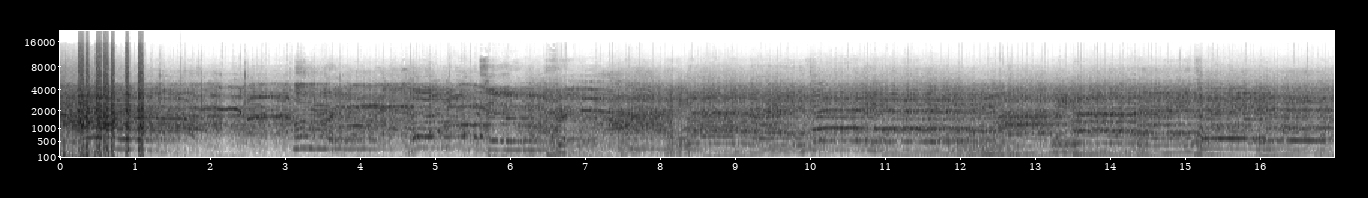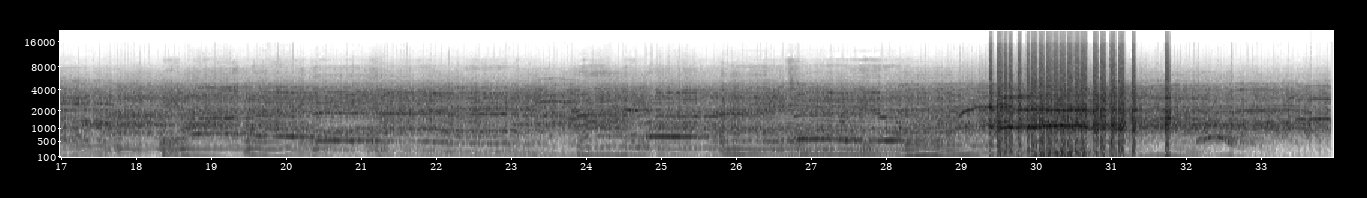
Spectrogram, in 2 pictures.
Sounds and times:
Music: 0:02.4 - 0:33.9
Male singing: 0:18.6 - 0:23.1, 0:23.9 - 0:28.8.

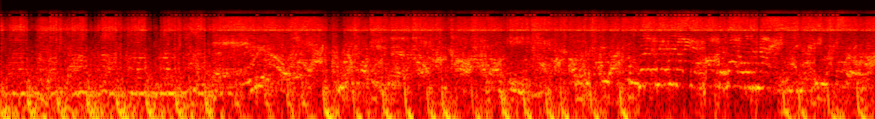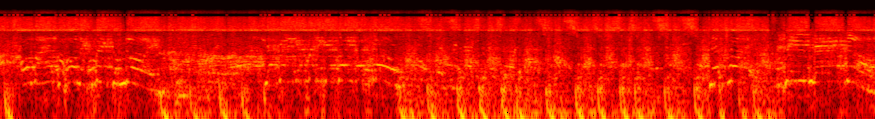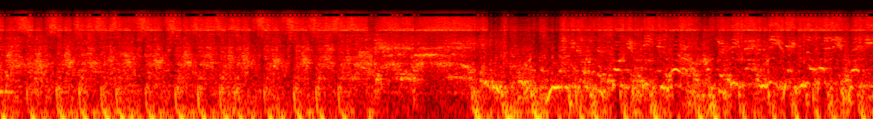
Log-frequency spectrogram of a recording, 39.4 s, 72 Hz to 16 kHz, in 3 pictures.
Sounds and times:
Music: 0:00.0 - 0:39.3
Speech: 0:09.2 - 0:12.4, 0:13.4 - 0:15.6, 0:23.8 - 0:26.3, 0:34.4 - 0:39.3.

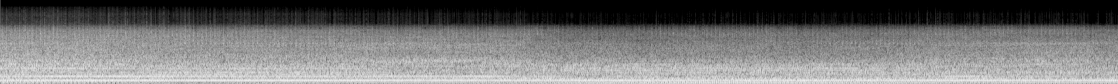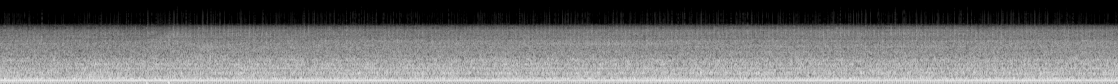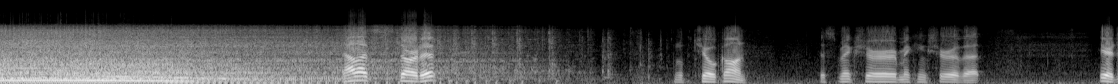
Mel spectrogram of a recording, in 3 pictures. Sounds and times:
Lawn mower: 0:00.0 - 0:29.0
Speech: 0:25.8 - 0:26.8, 0:29.1 - 0:29.9, 0:30.6 - 0:32.2.

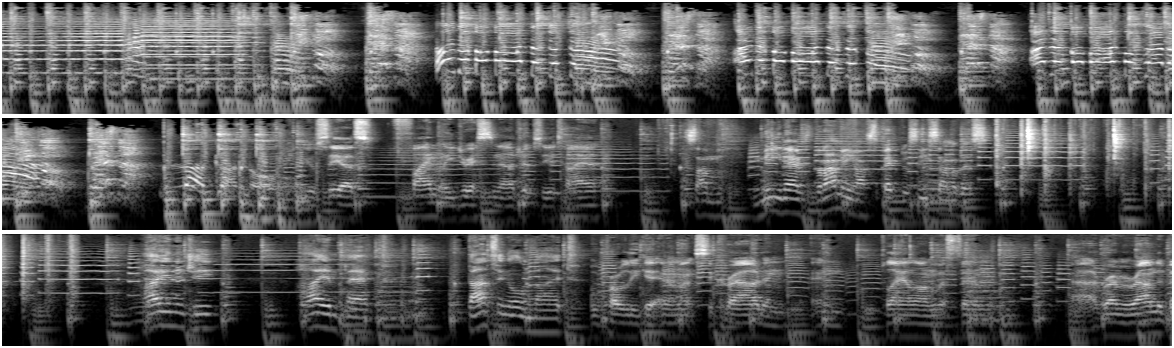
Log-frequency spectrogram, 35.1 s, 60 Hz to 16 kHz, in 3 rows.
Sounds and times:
Brass instrument: 0:00.0 - 0:35.1
Speech: 0:13.4 - 0:17.8, 0:18.6 - 0:21.5, 0:24.8 - 0:25.6, 0:26.4 - 0:33.4, 0:34.1 - 0:35.1.

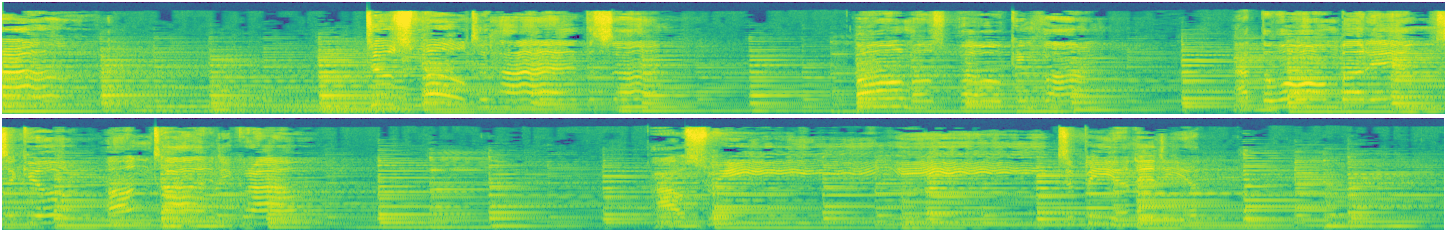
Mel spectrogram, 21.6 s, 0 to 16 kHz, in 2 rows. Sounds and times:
Music: 0:00.0 - 0:21.6.

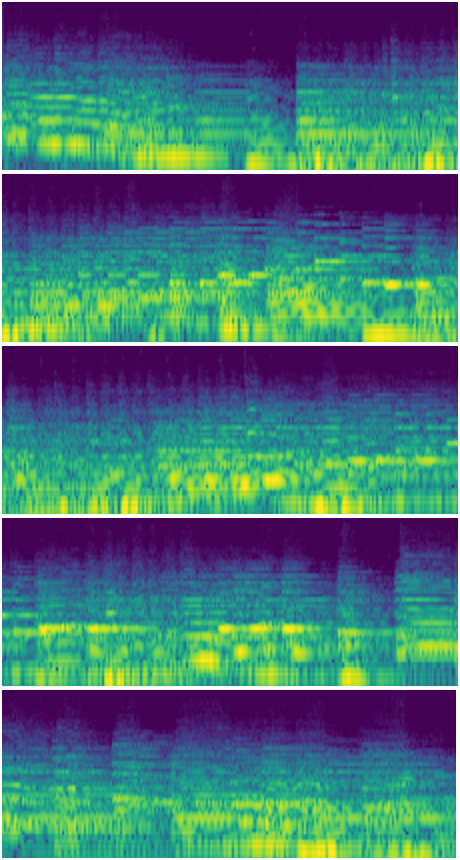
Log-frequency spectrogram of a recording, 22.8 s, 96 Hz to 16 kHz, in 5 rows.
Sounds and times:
Classical music: 0:00.0 - 0:22.7.

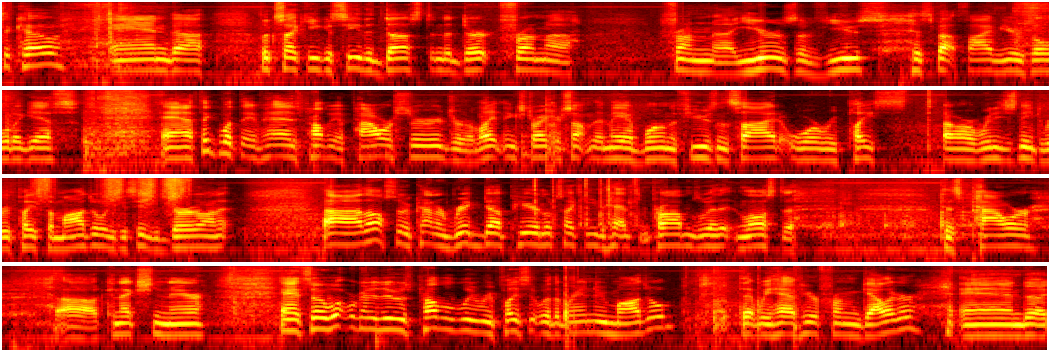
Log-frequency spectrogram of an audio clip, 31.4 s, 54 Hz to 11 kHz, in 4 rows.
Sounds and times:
Speech: 0:00.0 - 0:04.4, 0:05.0 - 0:17.5, 0:18.1 - 0:21.8, 0:22.8 - 0:31.3.

